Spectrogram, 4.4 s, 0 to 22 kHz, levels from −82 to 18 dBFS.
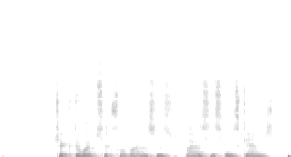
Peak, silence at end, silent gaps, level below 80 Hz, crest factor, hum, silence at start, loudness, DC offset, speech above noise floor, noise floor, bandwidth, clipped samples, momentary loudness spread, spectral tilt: -36 dBFS; 0 s; none; -72 dBFS; 18 dB; none; 0.05 s; -55 LUFS; under 0.1%; 36 dB; -90 dBFS; 13.5 kHz; under 0.1%; 8 LU; -6.5 dB/octave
